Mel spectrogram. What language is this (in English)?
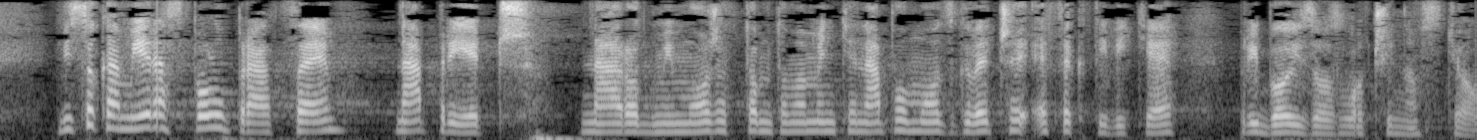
Slovak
